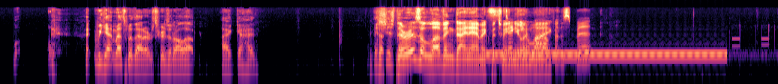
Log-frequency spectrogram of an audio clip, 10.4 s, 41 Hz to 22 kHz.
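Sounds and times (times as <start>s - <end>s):
speech: 0.7s - 3.5s, 4.9s - 8.0s
short electronic beeps: 6.5s - 8.0s
telephone dial tone: 6.5s - 10.3s.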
